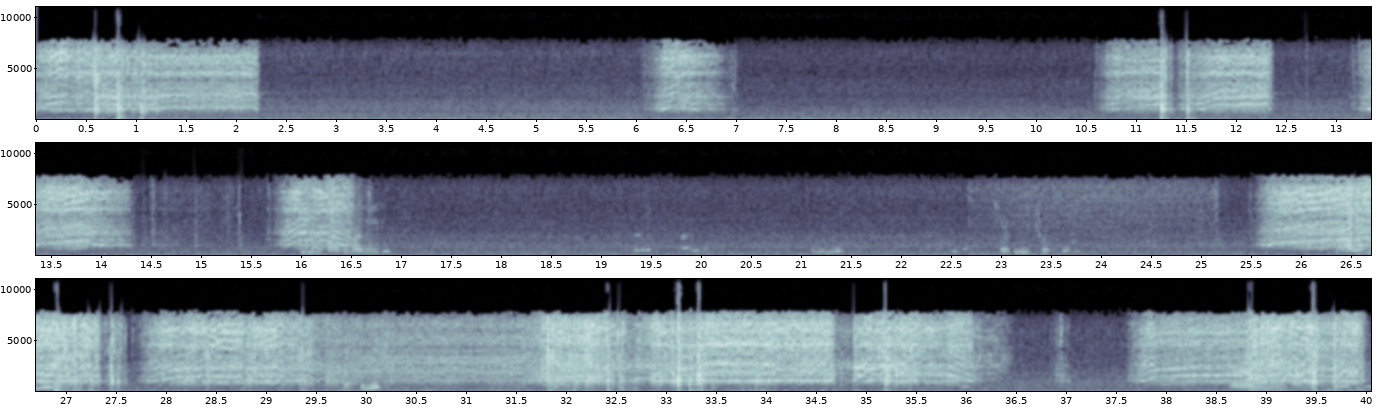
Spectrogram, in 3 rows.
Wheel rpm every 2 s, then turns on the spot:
160, 30, 0, 20, 0, 70, 80, 30, 30, 0, 0, 0, 20, 140, 110, 20, 170, 210, 40, 210.
6-8 12-14 16-18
